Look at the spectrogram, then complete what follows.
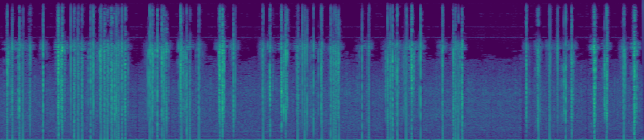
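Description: Heavy rain pelting a vehicle's windscreen and roof, picked up by the dashcam as a dense, irregular crackle of sharp taps over a low rumble.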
